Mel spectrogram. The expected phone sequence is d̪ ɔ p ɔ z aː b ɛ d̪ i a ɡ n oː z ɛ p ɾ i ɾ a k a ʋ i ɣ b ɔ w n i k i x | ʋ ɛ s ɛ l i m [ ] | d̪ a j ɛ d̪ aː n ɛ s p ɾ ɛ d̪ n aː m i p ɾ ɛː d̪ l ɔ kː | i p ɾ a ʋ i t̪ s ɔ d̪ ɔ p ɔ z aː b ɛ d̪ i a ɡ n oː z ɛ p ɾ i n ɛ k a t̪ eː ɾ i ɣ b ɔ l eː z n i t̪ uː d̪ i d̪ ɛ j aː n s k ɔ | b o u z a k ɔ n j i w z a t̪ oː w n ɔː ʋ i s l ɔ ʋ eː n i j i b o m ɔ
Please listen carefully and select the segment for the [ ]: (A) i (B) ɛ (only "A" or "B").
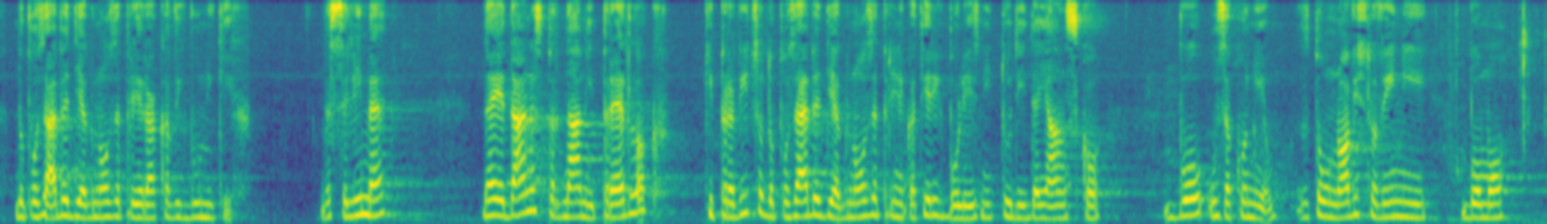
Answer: B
